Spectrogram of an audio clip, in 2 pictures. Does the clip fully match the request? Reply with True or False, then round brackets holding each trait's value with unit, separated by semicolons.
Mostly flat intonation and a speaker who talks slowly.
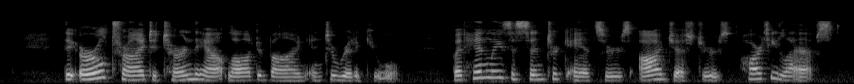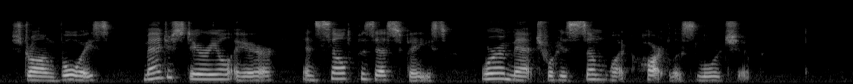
False (4.3 semitones; 120 wpm)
